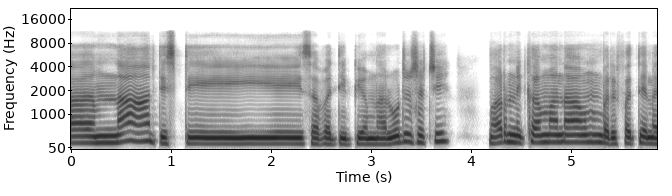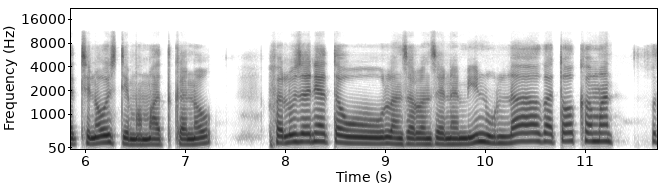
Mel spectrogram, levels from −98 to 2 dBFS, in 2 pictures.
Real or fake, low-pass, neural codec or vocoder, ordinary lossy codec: fake; none; codec, 24 kHz, 1.2 kbps, DualCodec; none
